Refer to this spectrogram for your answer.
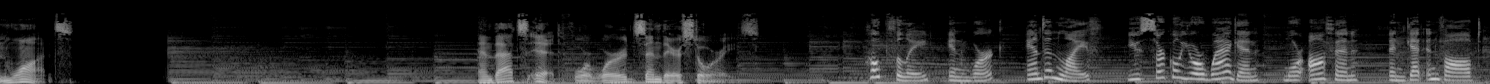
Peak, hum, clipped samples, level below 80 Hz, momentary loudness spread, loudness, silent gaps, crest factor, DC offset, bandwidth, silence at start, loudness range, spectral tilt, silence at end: -6 dBFS; none; under 0.1%; -40 dBFS; 19 LU; -23 LUFS; 0.92-1.54 s; 20 dB; under 0.1%; 11.5 kHz; 0 s; 15 LU; -4.5 dB/octave; 0 s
